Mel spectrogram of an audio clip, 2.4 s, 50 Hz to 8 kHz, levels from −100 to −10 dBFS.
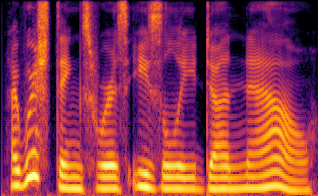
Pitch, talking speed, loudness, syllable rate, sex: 180 Hz, 200 wpm, -15 LUFS, 4.9 syllables/s, female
